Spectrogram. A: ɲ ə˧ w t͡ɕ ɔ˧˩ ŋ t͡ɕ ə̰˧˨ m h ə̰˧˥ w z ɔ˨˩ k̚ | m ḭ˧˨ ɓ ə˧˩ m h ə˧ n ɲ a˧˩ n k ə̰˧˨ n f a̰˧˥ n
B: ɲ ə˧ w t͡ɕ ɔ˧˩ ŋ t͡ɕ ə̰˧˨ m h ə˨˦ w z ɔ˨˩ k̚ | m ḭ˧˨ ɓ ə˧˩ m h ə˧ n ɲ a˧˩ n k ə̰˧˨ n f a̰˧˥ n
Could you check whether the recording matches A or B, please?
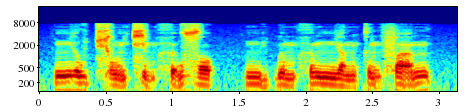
A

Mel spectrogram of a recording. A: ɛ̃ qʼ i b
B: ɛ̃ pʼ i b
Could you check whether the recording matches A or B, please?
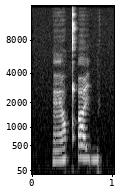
A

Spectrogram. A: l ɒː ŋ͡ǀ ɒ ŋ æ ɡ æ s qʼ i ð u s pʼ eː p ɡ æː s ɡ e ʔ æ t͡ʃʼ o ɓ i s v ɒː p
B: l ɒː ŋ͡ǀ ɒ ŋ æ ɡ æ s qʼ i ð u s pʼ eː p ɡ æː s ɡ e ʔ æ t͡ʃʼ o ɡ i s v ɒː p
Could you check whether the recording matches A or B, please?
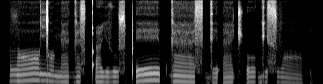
B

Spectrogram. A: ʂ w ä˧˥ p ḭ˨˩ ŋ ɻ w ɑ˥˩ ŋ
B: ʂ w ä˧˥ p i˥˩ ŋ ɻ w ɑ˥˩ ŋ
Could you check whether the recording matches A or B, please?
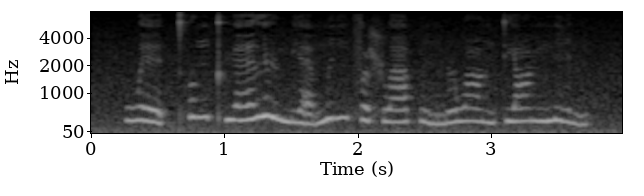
A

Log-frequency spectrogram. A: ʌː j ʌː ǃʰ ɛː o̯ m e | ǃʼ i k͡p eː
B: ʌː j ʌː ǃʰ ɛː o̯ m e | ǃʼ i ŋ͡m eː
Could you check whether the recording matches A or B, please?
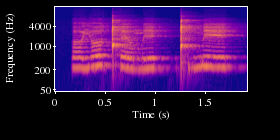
B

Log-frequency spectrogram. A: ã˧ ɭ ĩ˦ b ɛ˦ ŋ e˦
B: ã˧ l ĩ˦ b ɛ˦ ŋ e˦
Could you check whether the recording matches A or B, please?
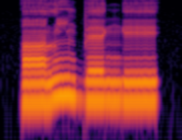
B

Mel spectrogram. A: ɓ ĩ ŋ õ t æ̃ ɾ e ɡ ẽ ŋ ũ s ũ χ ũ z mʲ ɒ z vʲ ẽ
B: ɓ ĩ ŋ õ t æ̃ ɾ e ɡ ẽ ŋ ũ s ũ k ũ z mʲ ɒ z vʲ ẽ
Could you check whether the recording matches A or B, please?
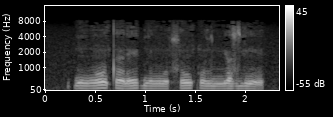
B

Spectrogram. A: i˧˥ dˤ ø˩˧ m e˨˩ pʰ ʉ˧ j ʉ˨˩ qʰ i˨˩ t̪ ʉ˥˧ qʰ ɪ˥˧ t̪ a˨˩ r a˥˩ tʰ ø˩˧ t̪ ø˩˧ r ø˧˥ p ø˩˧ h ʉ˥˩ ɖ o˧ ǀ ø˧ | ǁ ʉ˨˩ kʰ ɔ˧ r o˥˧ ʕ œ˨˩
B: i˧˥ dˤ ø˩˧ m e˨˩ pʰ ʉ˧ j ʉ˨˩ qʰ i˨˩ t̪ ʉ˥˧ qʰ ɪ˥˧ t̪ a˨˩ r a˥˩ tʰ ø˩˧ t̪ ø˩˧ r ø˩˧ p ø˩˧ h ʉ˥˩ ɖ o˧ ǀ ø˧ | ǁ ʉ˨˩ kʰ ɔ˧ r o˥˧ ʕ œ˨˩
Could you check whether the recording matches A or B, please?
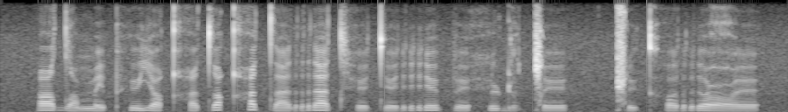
A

